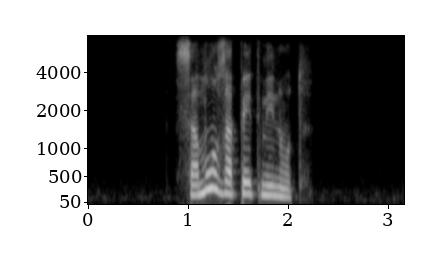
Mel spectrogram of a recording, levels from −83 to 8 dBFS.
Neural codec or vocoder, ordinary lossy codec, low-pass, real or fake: codec, 16 kHz, 4 kbps, FunCodec, trained on LibriTTS, 50 frames a second; Opus, 16 kbps; 7.2 kHz; fake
